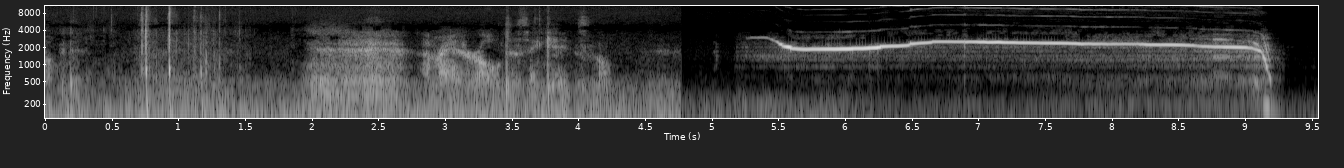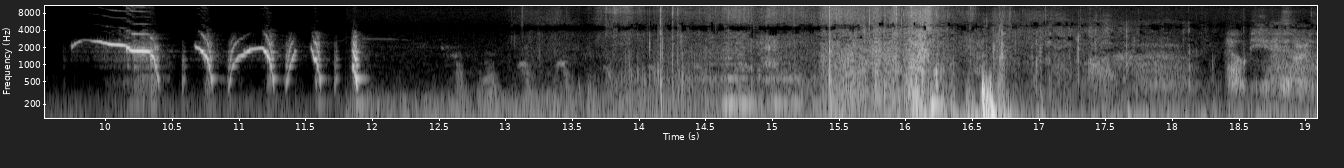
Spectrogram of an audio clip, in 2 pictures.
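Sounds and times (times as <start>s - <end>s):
elk bugling whistle: 5.2s - 12.2s.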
